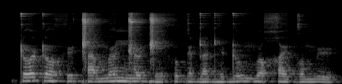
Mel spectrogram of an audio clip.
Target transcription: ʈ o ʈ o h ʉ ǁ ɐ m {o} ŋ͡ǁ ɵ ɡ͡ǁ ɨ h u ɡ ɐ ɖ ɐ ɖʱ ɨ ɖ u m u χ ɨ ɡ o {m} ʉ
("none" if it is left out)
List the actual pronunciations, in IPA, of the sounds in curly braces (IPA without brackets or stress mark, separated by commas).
ɵ, m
